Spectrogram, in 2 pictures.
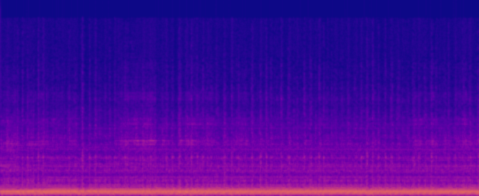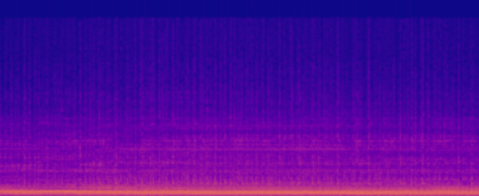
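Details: Repaired Homelite Super EZ chainsaw, boxed about two years after transit damage, on its first test run after reassembly. A crisp, high-pitched two-stroke buzz holds at steady high revs, clean and even with no stumble; throttle response is instantaneous: normal running.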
